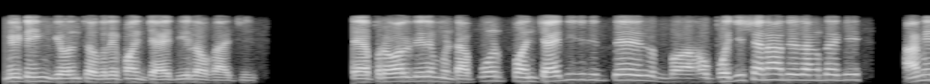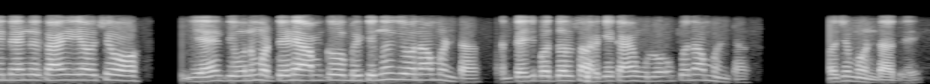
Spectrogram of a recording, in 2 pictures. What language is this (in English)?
Konkani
